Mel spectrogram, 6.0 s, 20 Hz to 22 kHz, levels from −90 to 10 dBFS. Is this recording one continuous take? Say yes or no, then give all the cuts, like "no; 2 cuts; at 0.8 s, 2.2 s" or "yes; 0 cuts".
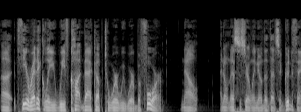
yes; 0 cuts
